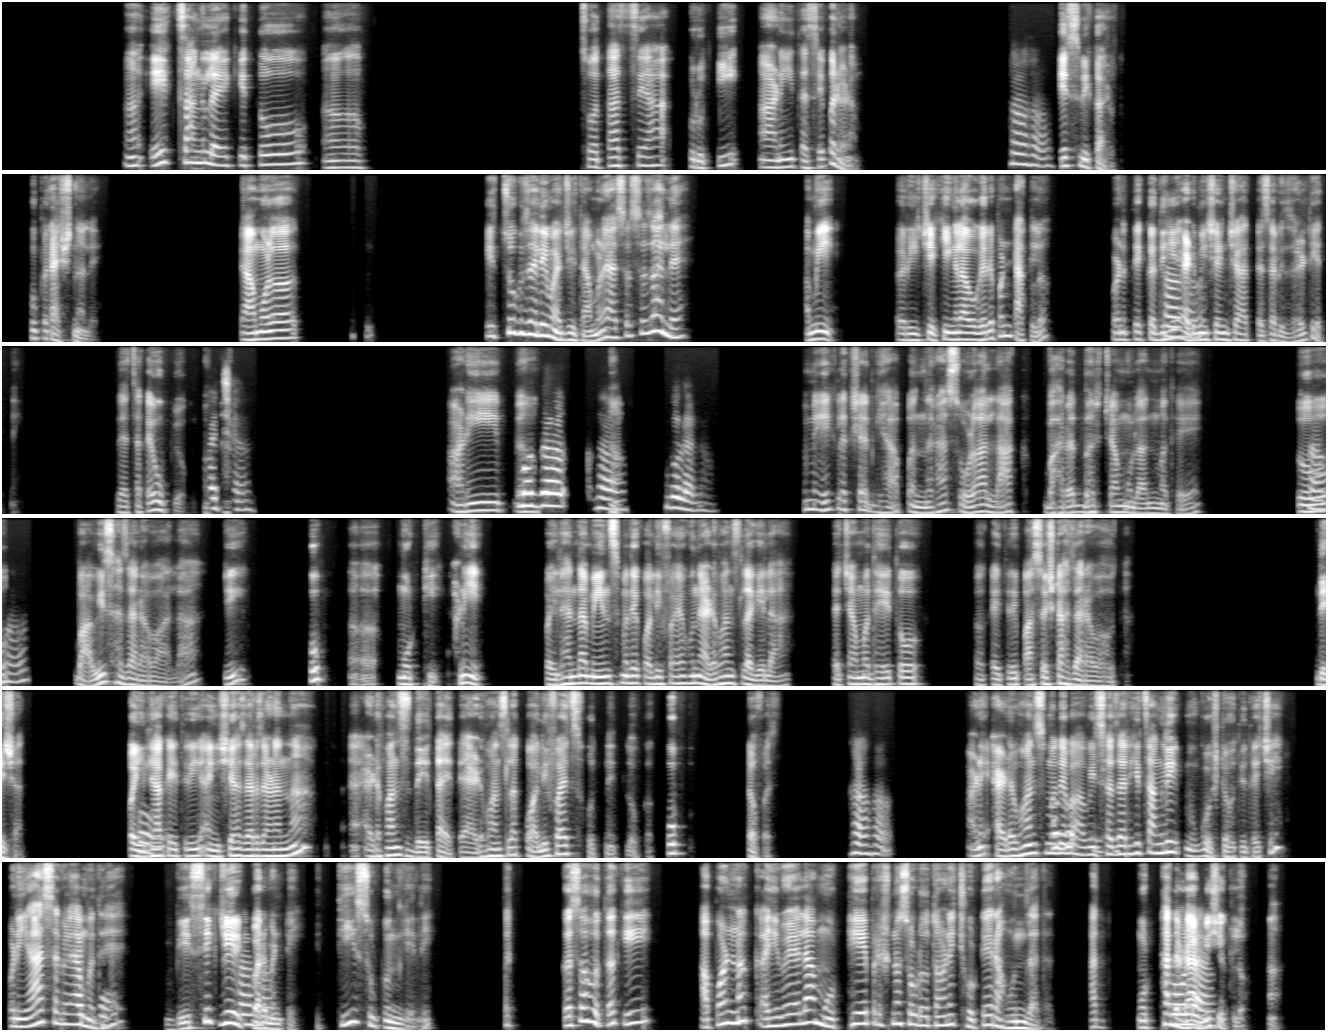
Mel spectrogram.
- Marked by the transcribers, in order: in English: "रॅशनल"; other background noise; in English: "रिचेकिंगला"; in English: "रिझल्ट"; in English: "मेन्समध्ये क्वालिफाय"; in English: "अॅडव्हान्सला"; in English: "अॅडव्हान्स"; in English: "अॅडव्हान्सला क्वालिफायच"; in English: "टफ"; in English: "अॅडव्हान्समध्ये"; in English: "बेसिक"; in English: "रिक्वायरमेंट"
- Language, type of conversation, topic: Marathi, podcast, पर्याय जास्त असतील तर तुम्ही कसे निवडता?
